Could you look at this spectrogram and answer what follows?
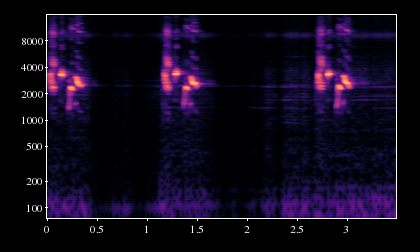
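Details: Sooty-headed bulbul trained as a decoy and tutor for lazy singers, repeating a bright, bubbling three-to-four-note phrase roughly every one and a half seconds, three times, over faint low rumbling.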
